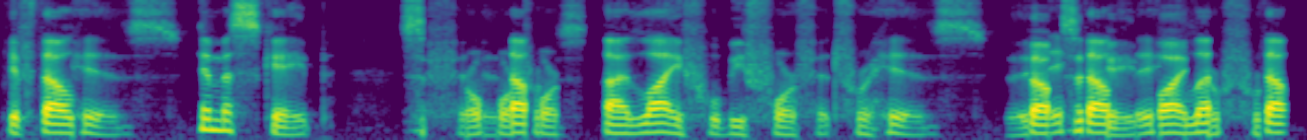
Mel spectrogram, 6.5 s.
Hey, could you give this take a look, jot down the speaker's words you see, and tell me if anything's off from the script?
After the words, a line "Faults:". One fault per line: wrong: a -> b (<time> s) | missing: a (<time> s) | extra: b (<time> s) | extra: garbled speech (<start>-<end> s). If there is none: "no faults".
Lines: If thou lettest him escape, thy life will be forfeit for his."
If thou his him escape, [garbled] thy life will be forfeit for his." [garbled]
Faults:
wrong: lettest -> his (0.3 s)
extra: garbled speech (2.0-2.9 s)
extra: garbled speech (5.0-6.4 s)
